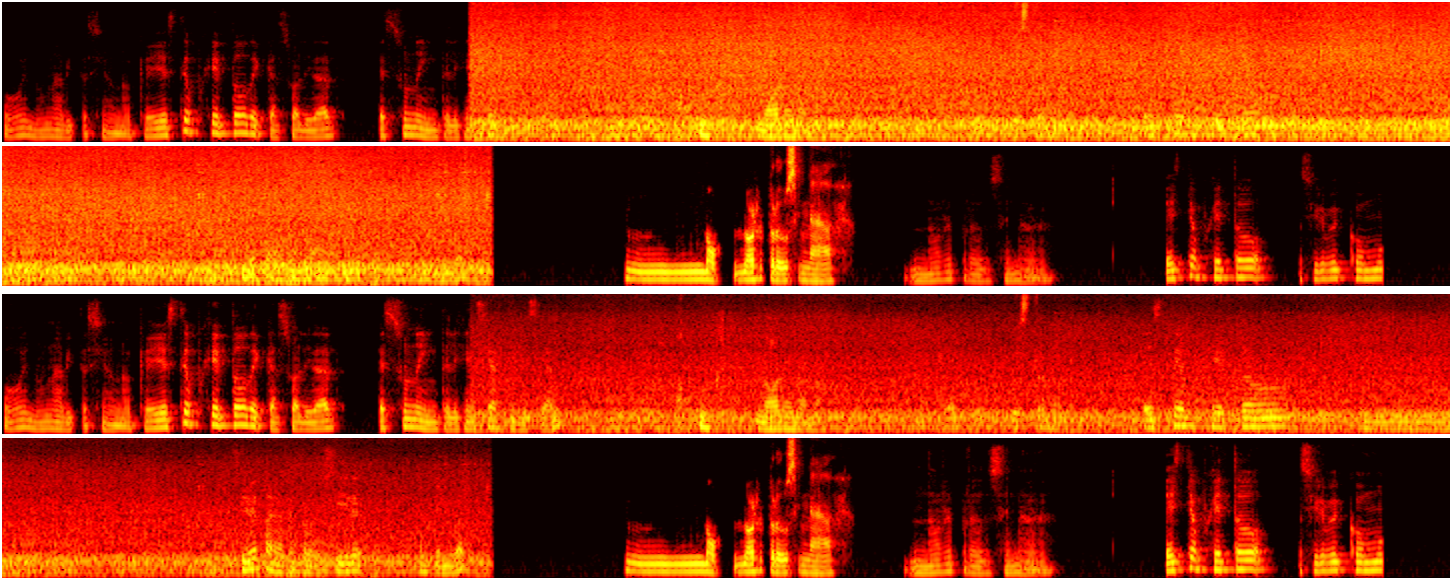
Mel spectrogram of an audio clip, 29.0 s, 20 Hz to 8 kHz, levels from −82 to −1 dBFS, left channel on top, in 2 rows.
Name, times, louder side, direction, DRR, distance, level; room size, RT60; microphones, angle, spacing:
voice 1, 0.0-3.3 3.8-5.7 9.2-9.6 11.4-12.9 13.6-14.6 16.8-18.2 18.6-19.2 23.5-25.0 26.1-27.2 27.4-28.3, right 4 dB, 35° right, 0.4 m, -30 dB
sound 1, 4.7-19.4, left 9 dB, 60° left, 0.3 m, -25 dB
voice 2, 7.5-8.2 10.1-10.7 20.7-23.0, left 2 dB, 20° left, 0.7 m, -25 dB
head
